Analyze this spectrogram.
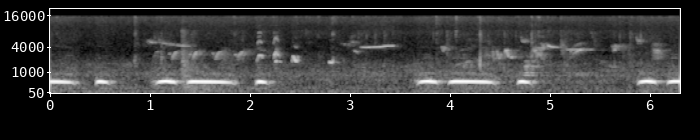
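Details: A Eurasian collared dove, nicknamed the woohoo bird, keeps calling without pause. It gives low, mellow coos in a steady short-long-short rhythm, with three phrases across the stretch. Soft distant bird twitters sound behind it.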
